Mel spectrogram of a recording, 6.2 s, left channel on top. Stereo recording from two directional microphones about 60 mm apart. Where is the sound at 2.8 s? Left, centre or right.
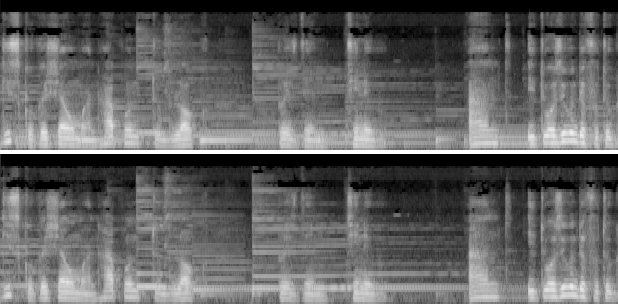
Left.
